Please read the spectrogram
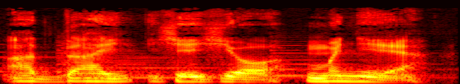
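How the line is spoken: Monstrous growl. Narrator (Russian): прорычало рогатое мурло

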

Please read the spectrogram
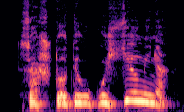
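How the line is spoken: Frightened question, lion cub. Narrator (Russian): спросил львенок, испуганно моргая

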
